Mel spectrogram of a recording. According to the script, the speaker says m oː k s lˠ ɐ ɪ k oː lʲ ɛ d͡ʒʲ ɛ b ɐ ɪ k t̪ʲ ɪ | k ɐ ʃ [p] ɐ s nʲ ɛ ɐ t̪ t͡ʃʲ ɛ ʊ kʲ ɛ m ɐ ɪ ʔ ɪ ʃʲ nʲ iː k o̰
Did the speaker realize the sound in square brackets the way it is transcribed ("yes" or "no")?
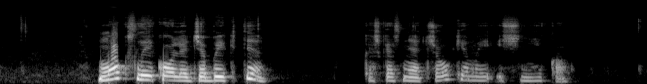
no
